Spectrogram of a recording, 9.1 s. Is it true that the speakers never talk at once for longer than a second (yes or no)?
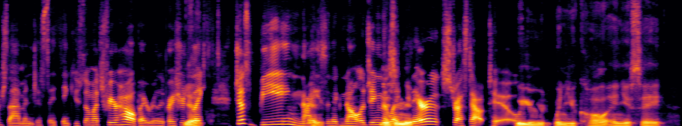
yes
